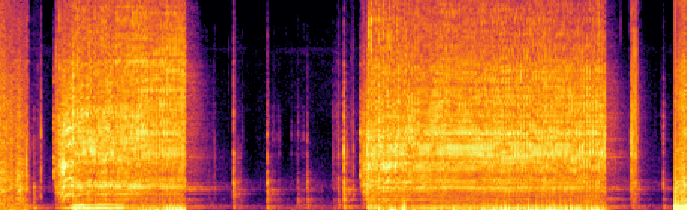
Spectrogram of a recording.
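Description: An impact wrench whirs in bursts, loosening lug nuts.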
